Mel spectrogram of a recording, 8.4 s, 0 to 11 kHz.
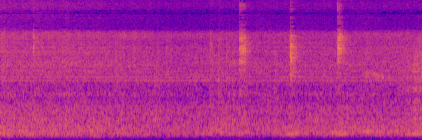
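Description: Faint handling sounds of thin green 8-strand PE braided fishing line being rubbed back and forth through a stainless-steel rod guide ring in an abrasion test, with three light ticks about a second apart in the second half.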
